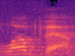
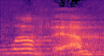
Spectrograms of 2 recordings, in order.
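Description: First: Calm, simple instruction with a falling end; calm command. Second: Disbelieving question, high then dipping and rising; incredulous echo. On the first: A narrator's reading. God telling the man to love opponents, calmly. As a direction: say it softly settled, as a gentle order. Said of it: "in that same calm voice". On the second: Acted. Man questioning God's command to love, incredulous. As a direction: throw it back as a question.

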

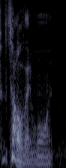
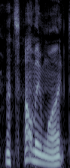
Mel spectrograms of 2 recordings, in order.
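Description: First: Much softer, half under the breath; a near-silent mock sigh of a line; quiet aside. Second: Laughing through the repeat; amused repeat with a laugh in it. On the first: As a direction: drop to a muttered aside. Mocking the kids' attention-seeking. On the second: Acted. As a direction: chuckle it out, amused at the kids. Same words repeated with a laugh.

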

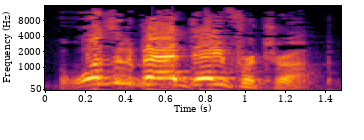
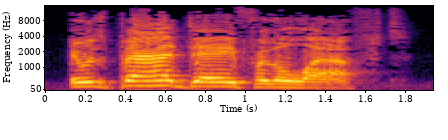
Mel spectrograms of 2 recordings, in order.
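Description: First: "wasn't" pitched high, then falling; stress on wasn't. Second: Said in the usual way. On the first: Acted. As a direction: lift "wasn't" high and let it drop. Contrasting bad day claims.

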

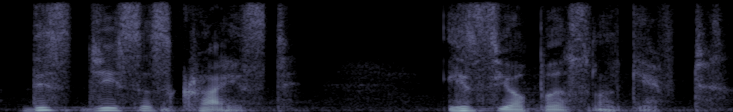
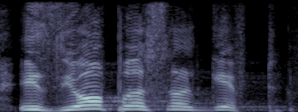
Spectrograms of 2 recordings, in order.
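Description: First: Breathy hushed whisper, much softer. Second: Repeated louder and higher; now proclaim it out loud; loud declaration. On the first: Preacher whispering the good news to the congregation. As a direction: lean in and whisper it to the church. Sermon climax, hushed aside. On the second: Preacher booming the good news back to the church. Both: Real, not acted.

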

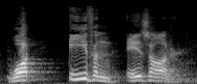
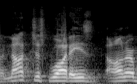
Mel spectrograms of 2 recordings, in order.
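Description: First: "even" pushed up and loud; stress on even. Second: Said in the usual way. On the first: Shown as a demonstration. Preacher to church, stressing "even". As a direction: lean hard on "even" in "What even is honour?". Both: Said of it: "get the even in there to emphasise it".

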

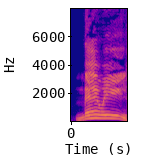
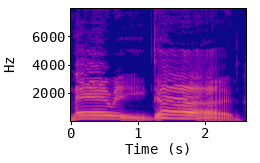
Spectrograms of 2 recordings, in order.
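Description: First: High, loud cry of the name; child's shout. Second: Very high, drawn-out wail; crying child. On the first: Child calls out to her nanny who was pierced, shouting. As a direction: shout it out in sudden alarm, pitched high. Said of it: "she shouted". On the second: Child cries for her lost nanny and her father, wailing. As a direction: wail the names like a small child in tears. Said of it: "Dragon Little was crying". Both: Acted.

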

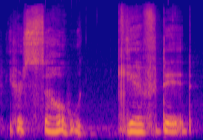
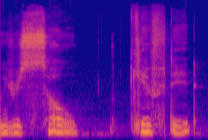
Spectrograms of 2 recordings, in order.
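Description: First: Slow whisper. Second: Whispered. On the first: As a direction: draw it out in a whisper. Repeated, slower whispered praise. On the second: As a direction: whisper it, barely voiced. Whispered praise to late brother. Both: Real, not acted.

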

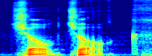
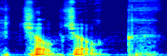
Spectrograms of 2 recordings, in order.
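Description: First: Said in the usual way. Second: Choke, choke, susurrado sin voz; breathy choking whisper. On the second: Shown as a demonstration. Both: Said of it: "all you do is choke".

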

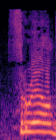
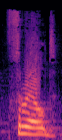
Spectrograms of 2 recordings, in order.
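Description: First: Thrilled said much higher and louder. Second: Said in the usual way. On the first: Shown as a demonstration. Rabbi repeating the word to show Yaakov's joy, excited. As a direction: burst out with Thrilled, overjoyed.

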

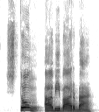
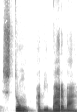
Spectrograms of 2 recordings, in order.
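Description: First: Loud, drawn-out magic words; slow incantation. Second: Said in the usual way. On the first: A narrator's reading. Anansi naming the bearded magic stone, slow incantation. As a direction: intone each part slowly and loudly.

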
